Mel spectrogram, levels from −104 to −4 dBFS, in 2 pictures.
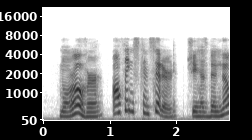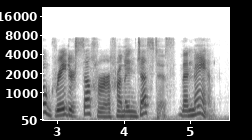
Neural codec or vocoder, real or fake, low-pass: codec, 44.1 kHz, 3.4 kbps, Pupu-Codec; fake; 7.2 kHz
